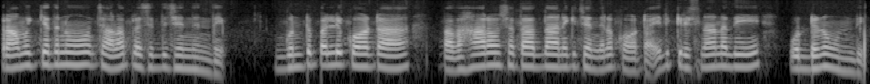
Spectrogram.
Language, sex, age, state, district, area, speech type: Telugu, male, 18-30, Andhra Pradesh, Eluru, rural, spontaneous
